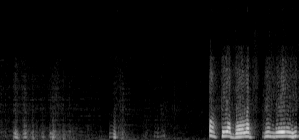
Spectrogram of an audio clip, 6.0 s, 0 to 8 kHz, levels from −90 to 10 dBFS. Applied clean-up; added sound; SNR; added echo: neural mask model DeepFilterNet 3.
